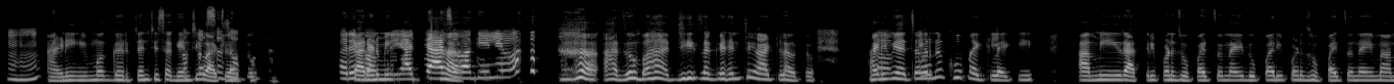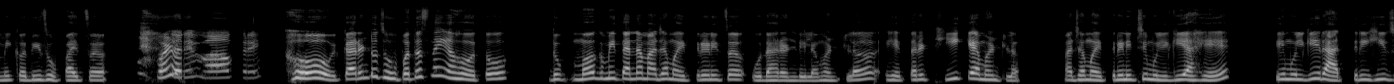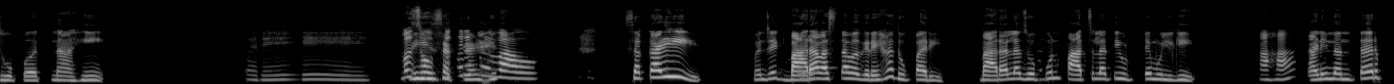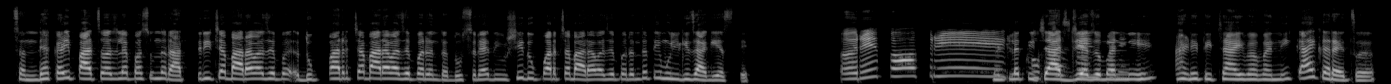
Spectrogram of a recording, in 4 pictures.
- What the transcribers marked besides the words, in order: laughing while speaking: "अरे बापरे! आजी आजोबा गेली हो"; laughing while speaking: "हां. आजोबा, आजी, सगळ्यांची वाट लावतो"; chuckle; chuckle; laughing while speaking: "अरे बापरे!"; drawn out: "अरे"; laughing while speaking: "ती सकाळी"; surprised: "अरे बापरे"
- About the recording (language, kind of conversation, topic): Marathi, podcast, पालक म्हणून जुन्या पद्धती सोडून देऊन नवी पद्धत स्वीकारताना तुम्हाला कसं वाटतं?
